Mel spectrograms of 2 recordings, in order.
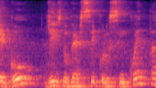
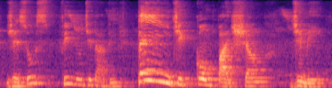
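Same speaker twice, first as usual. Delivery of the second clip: loud, long-held pleading call; slow preacher's shout of the blind man's plea; retold louder cry; 3 semitones higher, 5 dB louder than usual. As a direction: imitate a desperate cry for mercy, stretching the first word. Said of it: "Ele começa a gritar mais alto".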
